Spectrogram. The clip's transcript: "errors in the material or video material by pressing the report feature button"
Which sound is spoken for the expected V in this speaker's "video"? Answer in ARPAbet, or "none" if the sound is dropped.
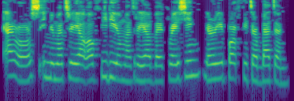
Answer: F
